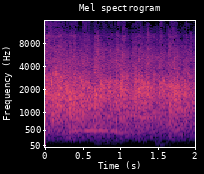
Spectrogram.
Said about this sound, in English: Don't clap if you don't mean it.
